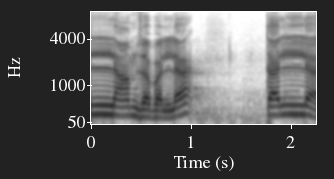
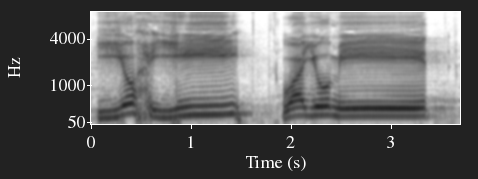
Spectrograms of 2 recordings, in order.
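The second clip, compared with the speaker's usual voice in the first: Quran recitation; much slower than usual. Shown as a demonstration. Teacher recites the verse slowly for pupils. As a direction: intone it slowly like tilawat.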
